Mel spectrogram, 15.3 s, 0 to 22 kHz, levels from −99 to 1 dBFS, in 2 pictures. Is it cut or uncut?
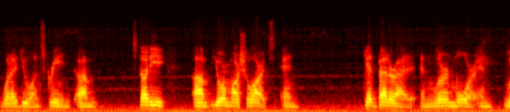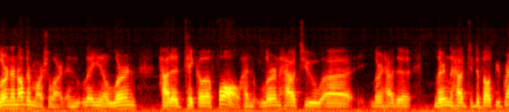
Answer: uncut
